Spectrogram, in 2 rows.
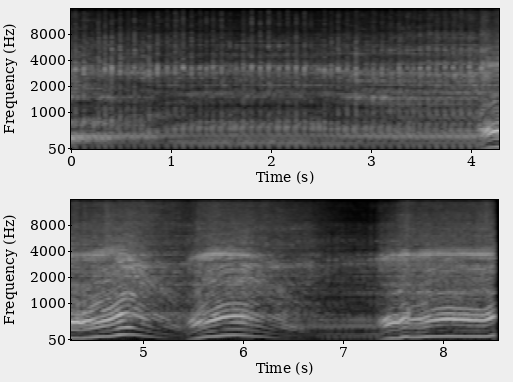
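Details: New 50cc two-stroke chainsaw, about ten pounds, on a cold day: crisp steady idle, then clean revving cuts where pitch dips under load and recovers quickly. Owner finds lots of power for 50cc; normal healthy cutting.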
